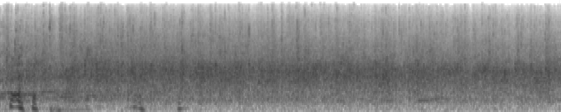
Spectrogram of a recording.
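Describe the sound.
Steady audience applause, a dense wash of many hands clapping at an even level throughout, with a brief snatch of voice audible at the very start.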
